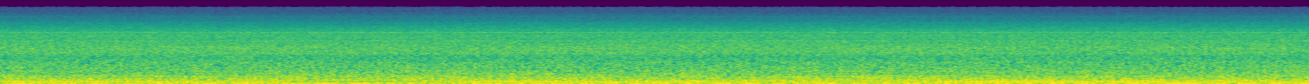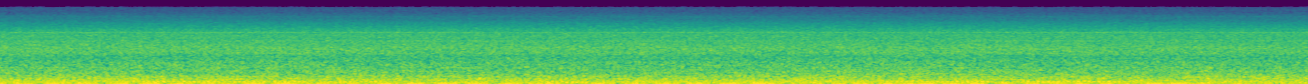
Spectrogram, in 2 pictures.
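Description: A locomotive engine rumbles and hums steadily.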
